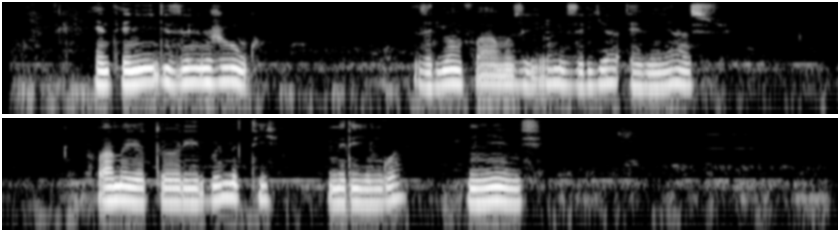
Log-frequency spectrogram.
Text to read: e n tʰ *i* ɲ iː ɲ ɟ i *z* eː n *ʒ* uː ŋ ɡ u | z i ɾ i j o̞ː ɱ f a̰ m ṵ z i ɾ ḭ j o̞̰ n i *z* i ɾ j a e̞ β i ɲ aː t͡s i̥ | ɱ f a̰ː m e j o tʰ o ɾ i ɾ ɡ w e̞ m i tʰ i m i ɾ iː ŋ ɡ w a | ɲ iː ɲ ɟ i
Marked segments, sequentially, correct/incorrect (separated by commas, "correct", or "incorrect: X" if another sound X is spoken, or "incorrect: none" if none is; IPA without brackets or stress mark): incorrect: e, correct, correct, correct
